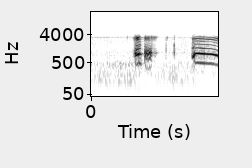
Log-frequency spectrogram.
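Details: Infant with hiccups and sneezes: brief whimpering cry sounds ending in a short wailing note; infant crying.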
